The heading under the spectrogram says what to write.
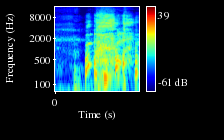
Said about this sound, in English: I am struggling to not cough my face off. My throat is literally killing me. Dying.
